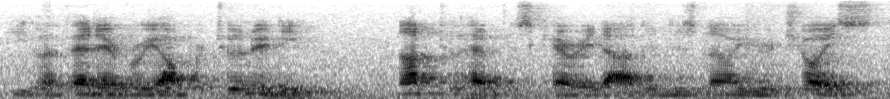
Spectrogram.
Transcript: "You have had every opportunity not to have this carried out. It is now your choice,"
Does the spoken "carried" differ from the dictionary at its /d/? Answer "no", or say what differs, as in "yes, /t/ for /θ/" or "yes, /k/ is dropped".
no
